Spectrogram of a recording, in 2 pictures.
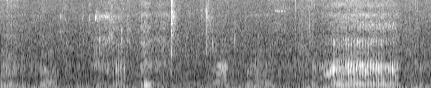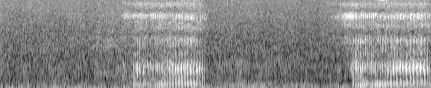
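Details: Sleeping Boston Terrier named Sophie snoring: three rasping, buzzy inhalations spaced roughly two to three seconds apart, separated by quiet breathing, in an indoor setting.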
